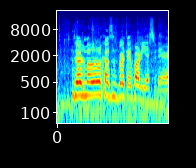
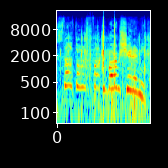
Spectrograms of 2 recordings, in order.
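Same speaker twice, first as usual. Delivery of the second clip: higher, strained retold complaint; exasperated telling-off; 7 semitones higher, 4 dB quieter than usual. Teen tells cousin to stop throwing toys, exasperated and higher. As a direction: pitch it up in mock exasperation.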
